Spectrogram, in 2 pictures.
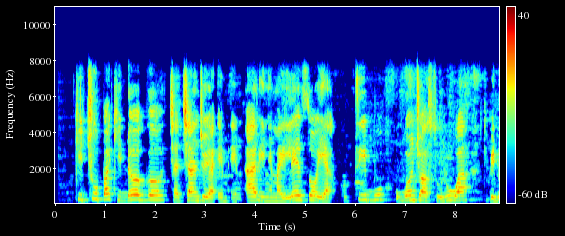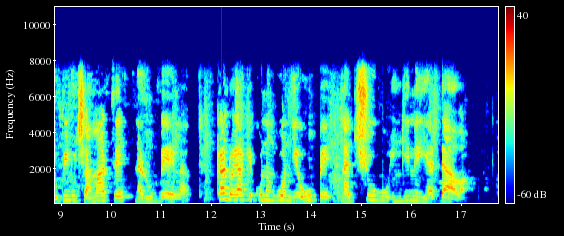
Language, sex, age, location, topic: Swahili, female, 18-24, Mombasa, health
